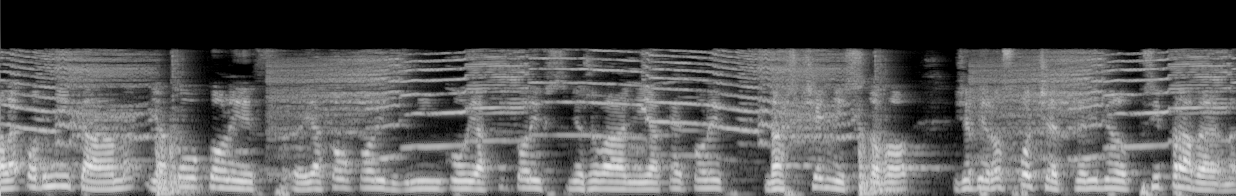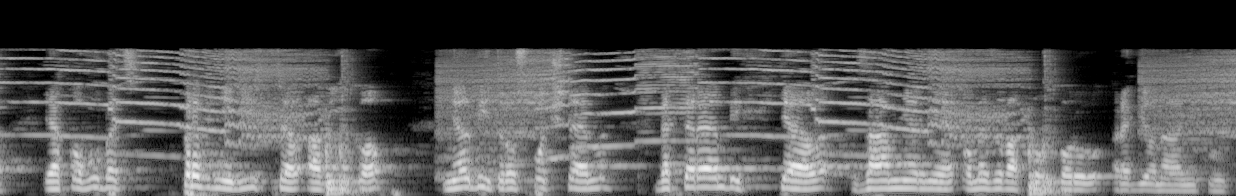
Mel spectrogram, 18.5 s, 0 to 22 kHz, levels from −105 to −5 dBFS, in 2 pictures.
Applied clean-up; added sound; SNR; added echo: classical method WPE with log-MMSE.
